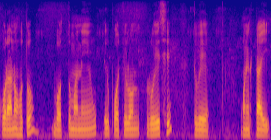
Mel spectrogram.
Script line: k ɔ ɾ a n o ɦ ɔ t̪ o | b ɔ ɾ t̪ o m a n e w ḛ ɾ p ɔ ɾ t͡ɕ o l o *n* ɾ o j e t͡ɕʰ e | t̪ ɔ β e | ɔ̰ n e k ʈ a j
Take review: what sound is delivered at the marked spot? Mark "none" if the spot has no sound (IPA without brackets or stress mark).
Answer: n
